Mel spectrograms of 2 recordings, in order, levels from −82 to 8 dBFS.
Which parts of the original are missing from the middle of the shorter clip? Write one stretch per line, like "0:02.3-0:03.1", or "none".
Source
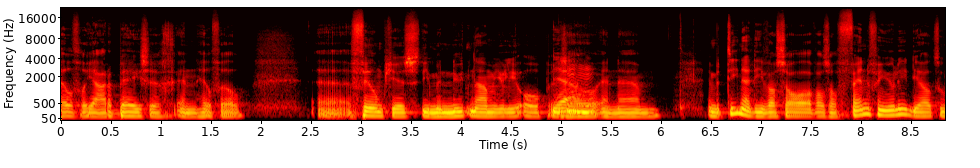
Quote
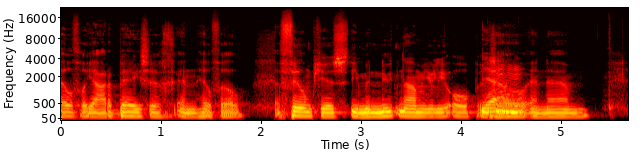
0:02.1-0:02.8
